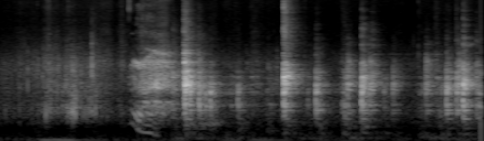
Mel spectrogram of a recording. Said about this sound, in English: There. I locked the door.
